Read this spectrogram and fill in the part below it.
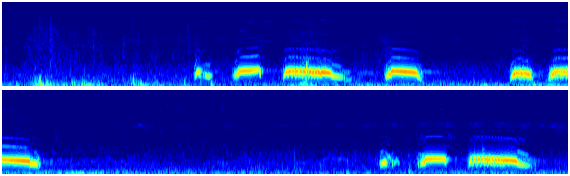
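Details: Decoy spotted dove luring wild doves for trapping gives three repeated coo phrases. Each is a brief soft lead-in note followed by two or three hoarse, even coos, the longer coo dropping in pitch. Quiet outdoor background.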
